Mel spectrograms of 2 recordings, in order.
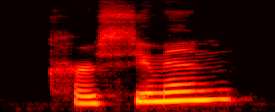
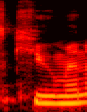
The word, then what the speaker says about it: curcumin: And then we have, I think it's pronounced curcumin. Curcumin. I thought it was cumin at first, but there's a C-U-R in front of it.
